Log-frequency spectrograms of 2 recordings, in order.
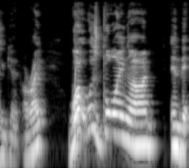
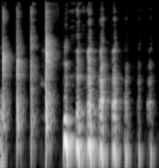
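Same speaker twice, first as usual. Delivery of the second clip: a short scornful laugh, held back; mocking laugh; 3 dB quieter than usual. Real, not acted. Preacher scoffing at America's blunder, laughing. Mocks America's foreign policy.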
